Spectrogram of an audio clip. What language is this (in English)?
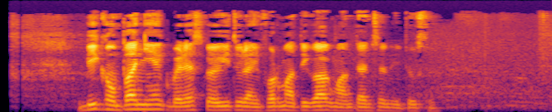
Basque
